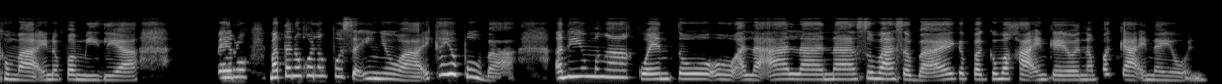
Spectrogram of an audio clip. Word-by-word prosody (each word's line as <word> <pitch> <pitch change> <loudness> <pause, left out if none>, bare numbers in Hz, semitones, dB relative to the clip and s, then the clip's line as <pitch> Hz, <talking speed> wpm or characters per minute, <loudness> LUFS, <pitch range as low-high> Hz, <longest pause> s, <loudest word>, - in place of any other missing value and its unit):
kumain 215 -4 0
ng 225 - -12
pamilya. 205 -3 -2 0.8
Pero 325 +2 +3 0.2
matanong 395 +5 +4
ko 415 - +1
lang 400 -1 -2
po 375 -1 -4
sa 360 - -1
inyo, 260 -3 -1
ah, 190 -3 0
eh 260 - -4
kayo 475 +4 +5
po 350 -5 0
ba, 180 -2 -4 0.5
ano 315 +5 +4
yung 375 +1 +3
mga 335 -2 +2
kwento 255 +1 +1
o 240 -3 0
alaala 230 +2 0
na 240 0 -1
sumasabay 245 -5 +1
kapag 245 -2 -3
kumakain 240 -4 +1
kayo 210 -1 -1
ng 215 0 -5
pagkain 220 -3 -2
na 205 -1 -4
yun? 190 +3 -9
240 Hz, 145 wpm, -22 LUFS, 215-280 Hz, 0.8 s, kayo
